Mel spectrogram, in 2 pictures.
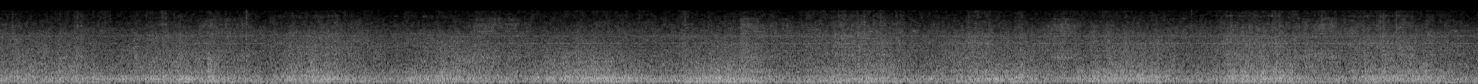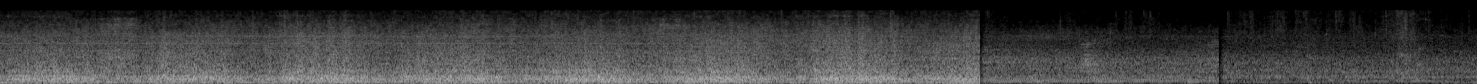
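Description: Cotton carding machine running, making a steady mechanical rattle with a regular pulse as it lays a web of carded cotton onto its winding drum for a quilt batt. The sound cuts off sharply near the end, leaving a quieter low hum.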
